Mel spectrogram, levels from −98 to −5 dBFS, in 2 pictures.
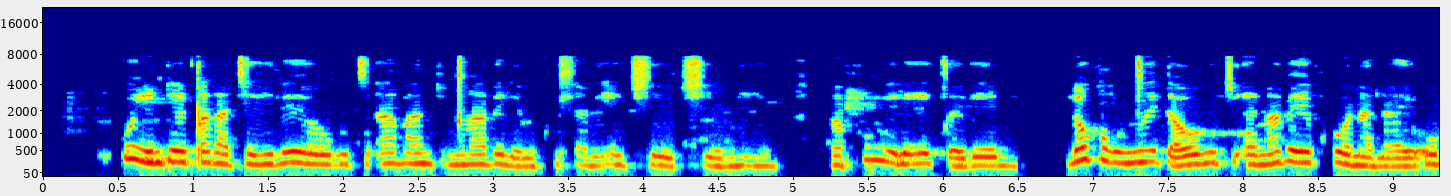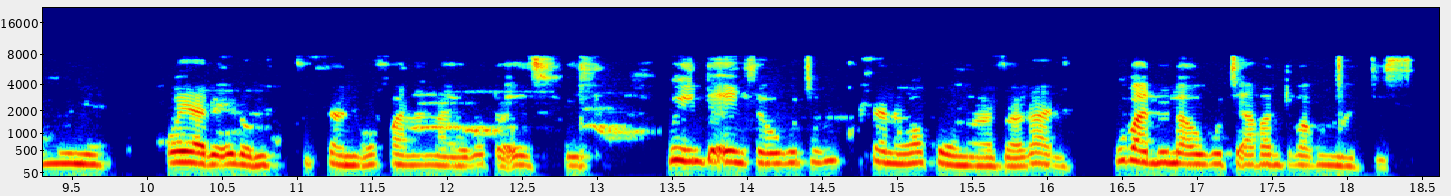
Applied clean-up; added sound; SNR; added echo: none; none; none; none.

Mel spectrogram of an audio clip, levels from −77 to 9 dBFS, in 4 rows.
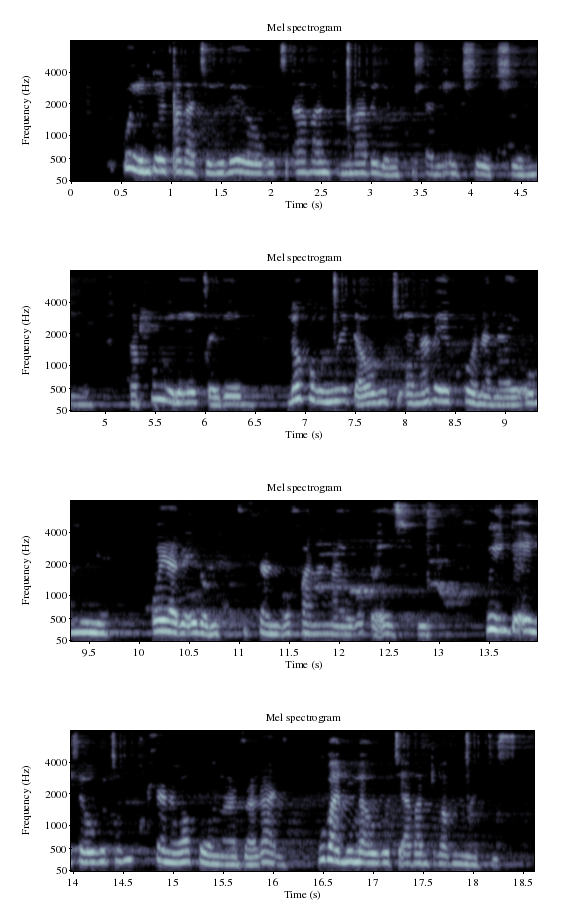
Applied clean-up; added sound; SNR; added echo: none; none; none; reverberation time 0.9 s.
